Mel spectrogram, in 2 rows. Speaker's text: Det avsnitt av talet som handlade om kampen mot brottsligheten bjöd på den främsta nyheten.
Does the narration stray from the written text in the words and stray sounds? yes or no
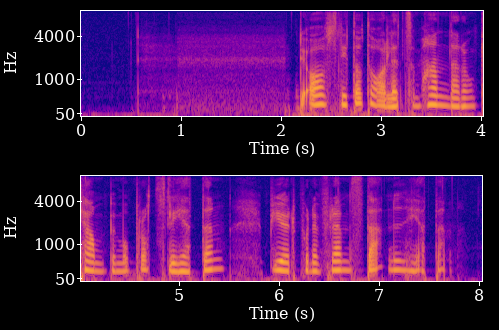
no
